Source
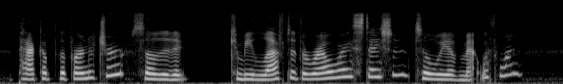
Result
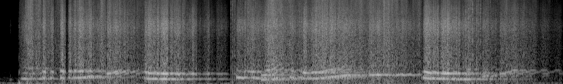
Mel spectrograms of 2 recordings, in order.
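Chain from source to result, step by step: sawtooth pitch modulation +5 st, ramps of 1306 ms; high-order bell 5.1 kHz +10.5 dB; level-controlled noise filter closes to 2.3 kHz, open at -19 dBFS; reverse bouncing-ball echo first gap 80 ms, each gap 1.2×, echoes 5; delay time shaken by noise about 5.9 kHz, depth 0.32 ms

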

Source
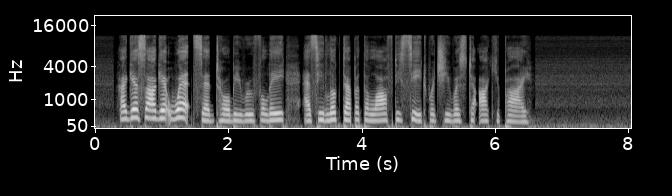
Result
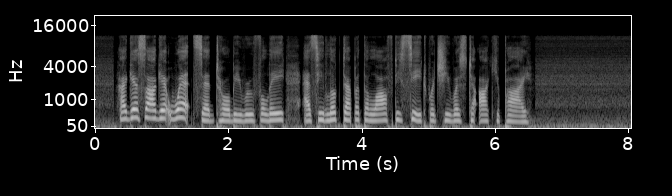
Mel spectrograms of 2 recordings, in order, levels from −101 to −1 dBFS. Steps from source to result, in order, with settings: compression 1.5:1, threshold -43 dBFS, peak gain reduction 10.5 dB

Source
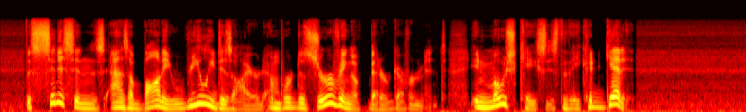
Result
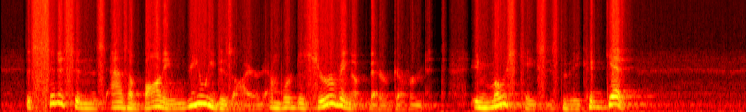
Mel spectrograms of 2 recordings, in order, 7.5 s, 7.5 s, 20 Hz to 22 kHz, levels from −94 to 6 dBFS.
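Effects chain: small resonant body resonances 210/580 Hz, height 8 dB; vibrato 1.2 Hz 66 cents; doubling 23 ms -12 dB; simulated room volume 2500 m³, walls furnished, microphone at 0.54 m; sampling jitter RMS 0.046 ms; trim -7.5 dB

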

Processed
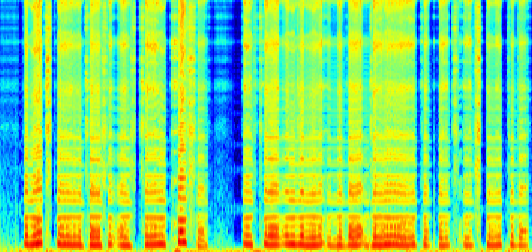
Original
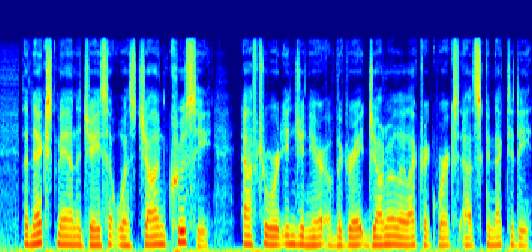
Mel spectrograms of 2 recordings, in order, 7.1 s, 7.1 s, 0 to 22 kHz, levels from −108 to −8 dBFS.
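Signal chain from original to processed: bit-reversed sample order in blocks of 64 samples; loudspeaker Doppler distortion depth 0.32 ms; trim +8.5 dB

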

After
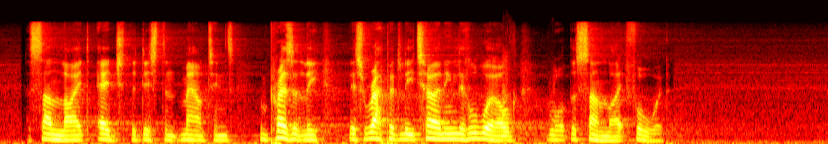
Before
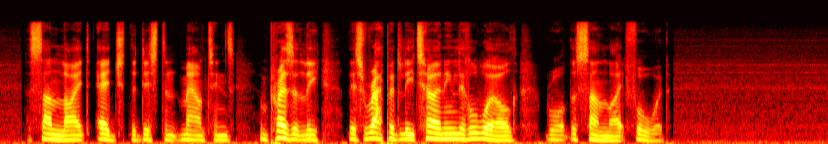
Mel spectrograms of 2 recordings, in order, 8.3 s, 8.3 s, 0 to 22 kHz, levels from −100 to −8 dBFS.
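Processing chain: two-slope reverb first 0.38 s, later 3.2 s, from -19 dB, DRR 13.5 dB; 5.03–5.56 s: loudspeaker Doppler distortion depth 0.64 ms; trim +4.5 dB

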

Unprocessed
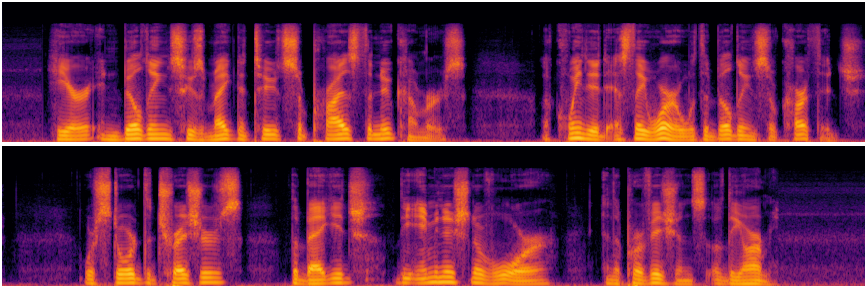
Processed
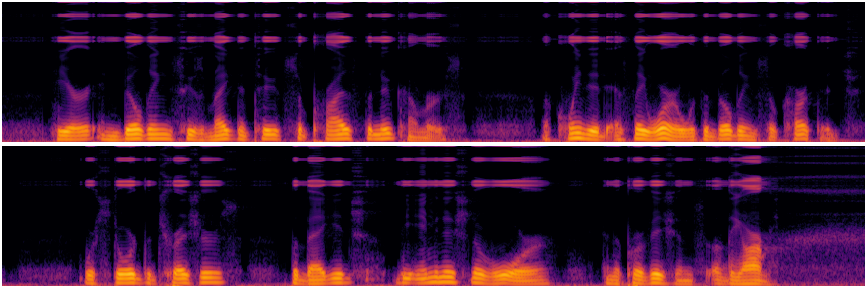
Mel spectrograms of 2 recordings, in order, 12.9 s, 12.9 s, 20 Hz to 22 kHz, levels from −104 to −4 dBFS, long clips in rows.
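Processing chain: local Wiener filter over 9 samples; feedback echo behind a high-pass 60 ms, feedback 51%, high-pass 3.5 kHz, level -14 dB; low-pass sweep 350 Hz -> 1.8 kHz, 11.55–12.67 s; careless resampling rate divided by 6×, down filtered, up hold; in parallel at -2 dB: compression, threshold -35 dBFS, peak gain reduction 22 dB; on the sum: trim -8.5 dB

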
